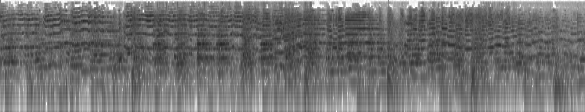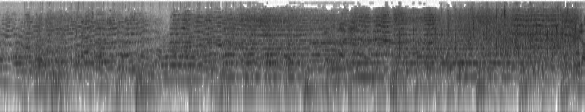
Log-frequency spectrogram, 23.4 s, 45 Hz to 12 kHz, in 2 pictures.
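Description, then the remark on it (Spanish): The agrupación musical Nuestro Padre Jesús Despojado plays its own slow processional march behind the float of Nuestro Padre Jesús de la Salud, brass carrying a sustained melody over steady drums, loud and continuous with a crowd murmuring faintly underneath. “esta marcha propia, tenía hace un año por la agrupación musical Nuestro Padre Jesús Despojado, que este año cumple 15 años tras el paso de nuestro Padre Jesús de la Salud.”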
